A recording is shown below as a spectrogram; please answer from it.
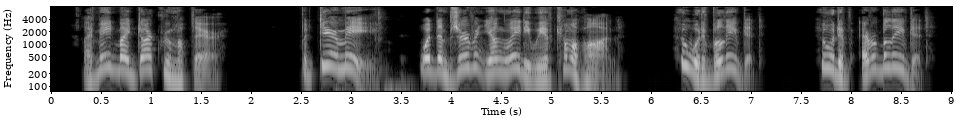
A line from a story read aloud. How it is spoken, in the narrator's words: He spoke in a jesting tone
